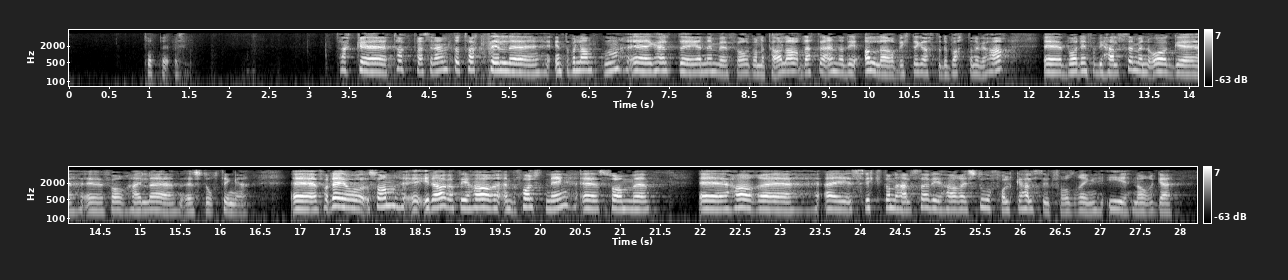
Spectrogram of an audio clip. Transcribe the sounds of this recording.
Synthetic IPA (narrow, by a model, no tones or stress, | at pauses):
t̪ʰɑkːt̪ʰɑkːpʰɾɛsɪd̪ɛnt̪ɔt̪ʰɑkːt̪ʰɪlɪnt̪əpəlɑnt̪n̩ɛɡæhæɪlt̪jɛnːəmɛfoːɾəɡoːənət̪ʰɑːləɾʁd̪ɛt̪ːəæɾɛɪnɑʋd̪ɪʔɑlːəɾʋɪkt̪ɪɡɑst̪əd̪ɛbɑt̪ːənəʋɪɦɑːɾ | boːd̪əɪnfɔbiːɦɛlsəmɛnoːɡ | fɔʁɦæɪləst̪uːɾt̪ʰɪŋːə | fɔd̪ɛæɾjʊsɔnːɪd̪ɑːɡɑt̪ʋɪɦɑʁæ̰ɪnbəfɔlknɪŋsɔm | ɦɑɾ | æɪsʋɪkt̪ɑnəhɛlsəʋɪɦɑɾæɪst̪uːɾfɔlkəhɛlsəʉːt̪fɔɾd̪ɾɪŋɪnɔɾɡə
